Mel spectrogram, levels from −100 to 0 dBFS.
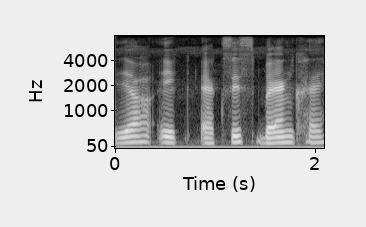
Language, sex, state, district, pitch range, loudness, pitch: Hindi, male, Chhattisgarh, Raigarh, 150-160 Hz, -18 LUFS, 150 Hz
